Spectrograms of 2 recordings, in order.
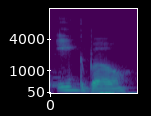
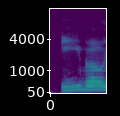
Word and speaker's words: Igbo: and everyone thinks it's Igbo but you don't actually pronounce the G ebo Yuba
